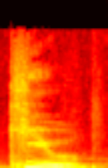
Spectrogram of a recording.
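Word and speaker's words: queue: There is a word Q. And it actually has 5 letters, but it's pronounced the same way as its first letter. Q means line.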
